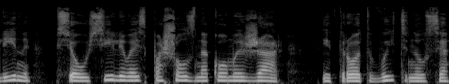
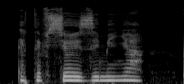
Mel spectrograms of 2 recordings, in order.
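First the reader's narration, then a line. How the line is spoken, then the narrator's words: Bitter whisper. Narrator (Russian): прошептала она горько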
